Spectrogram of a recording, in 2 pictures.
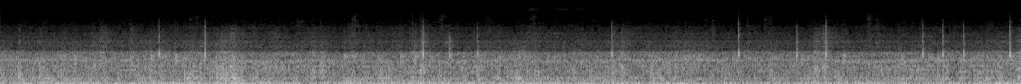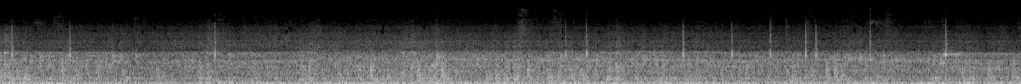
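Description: Sanyo Electric Railway 3000-series electric train running along the line, heard from the driver's cab: a steady rumble of wheels on rail with scattered faint clicks.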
